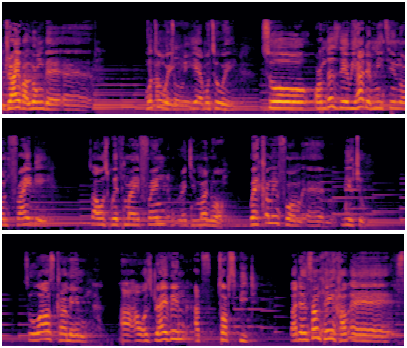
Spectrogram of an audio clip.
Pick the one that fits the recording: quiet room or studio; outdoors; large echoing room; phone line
large echoing room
